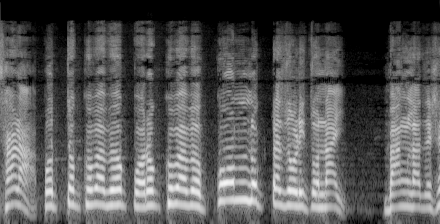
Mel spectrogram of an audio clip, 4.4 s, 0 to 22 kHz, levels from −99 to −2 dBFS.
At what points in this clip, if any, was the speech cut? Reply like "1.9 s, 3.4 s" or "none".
none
